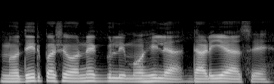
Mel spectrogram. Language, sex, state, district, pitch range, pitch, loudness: Bengali, male, Assam, Hailakandi, 130-150 Hz, 140 Hz, -16 LUFS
